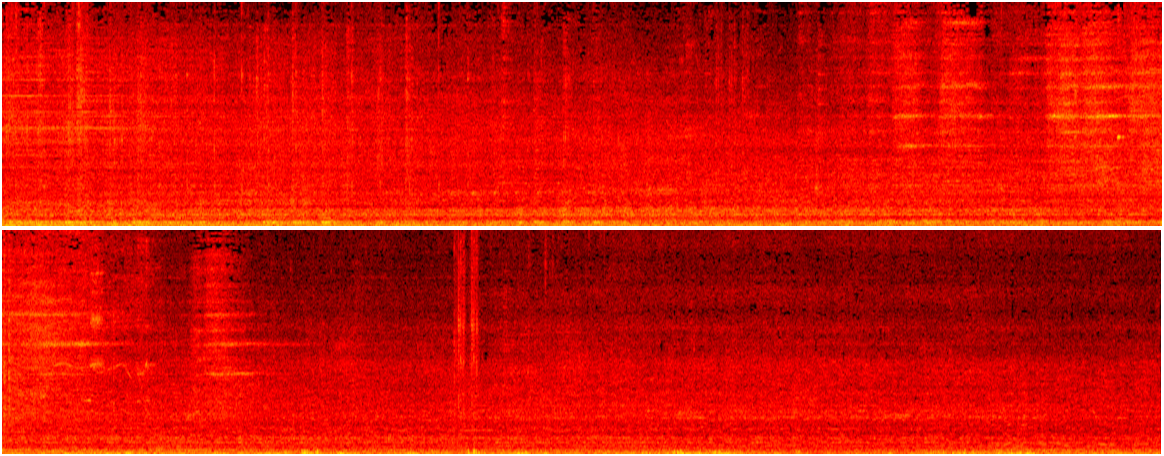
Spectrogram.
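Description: A diesel locomotive engine idles with a deep, steady rumble.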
